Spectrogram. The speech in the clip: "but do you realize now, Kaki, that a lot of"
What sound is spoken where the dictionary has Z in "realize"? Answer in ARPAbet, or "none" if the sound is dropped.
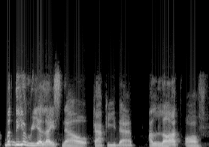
S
